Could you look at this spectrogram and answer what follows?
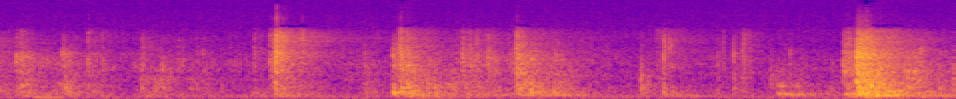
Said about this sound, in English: Yeah. Kitchen door.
